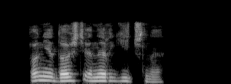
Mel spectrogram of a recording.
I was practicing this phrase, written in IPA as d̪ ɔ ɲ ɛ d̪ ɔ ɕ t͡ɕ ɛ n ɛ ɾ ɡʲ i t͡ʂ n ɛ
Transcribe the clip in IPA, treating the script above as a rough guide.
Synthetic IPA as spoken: t̪ ɔ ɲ ɛ d̪ ɔ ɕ t͡ɕ ɛ n ɛ ɾ ɡʲ i t͡ʂ n ɛ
